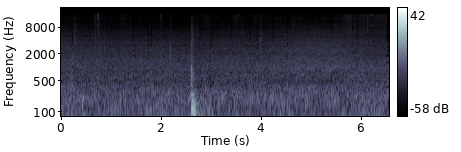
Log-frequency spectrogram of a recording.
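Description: Steady low outdoor rumble of wind and traffic noise, with one sharp thump a little under halfway through.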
